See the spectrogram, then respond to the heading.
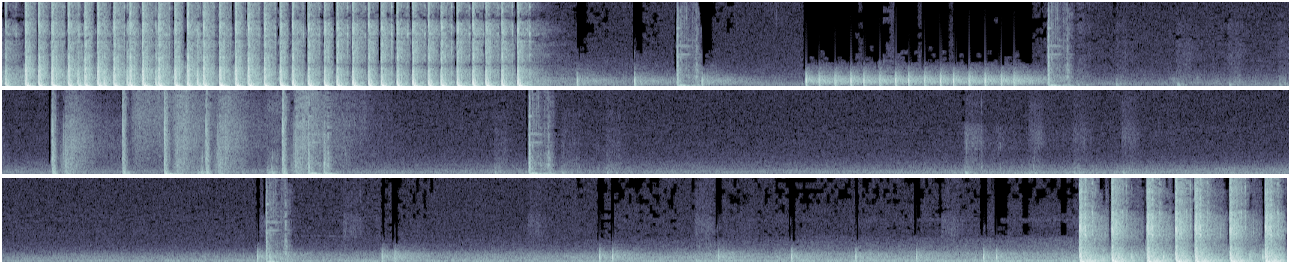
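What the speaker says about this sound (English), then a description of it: "Sam and Tribe shooting at one another now" Video game gunfire from players shooting at each other in an esports league match: dense bursts of rapid automatic fire at the start and end, with scattered single shots and short volleys between them over quiet stretches.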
